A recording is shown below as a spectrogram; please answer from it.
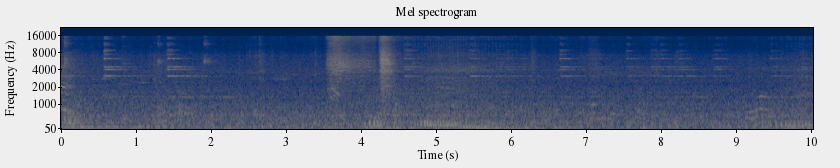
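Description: Hands rubbing the skin of the face and forehead during a head massage, with two short rustling swishes about three and a half to four and a half seconds in, over a steady low rumble.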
